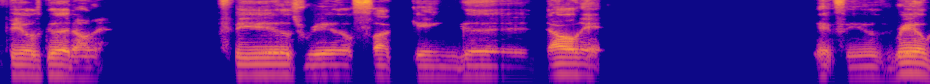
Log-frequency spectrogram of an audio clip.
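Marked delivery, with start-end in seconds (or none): 2.3-6.0 slow, stretched-out relish; savouring it. Real, not acted. Vlogger savouring how good it feels, slow relish. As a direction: draw every word out slowly.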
